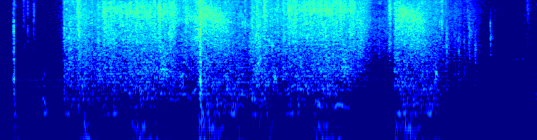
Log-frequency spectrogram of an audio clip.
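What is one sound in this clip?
Leafy branches rustle and swish.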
